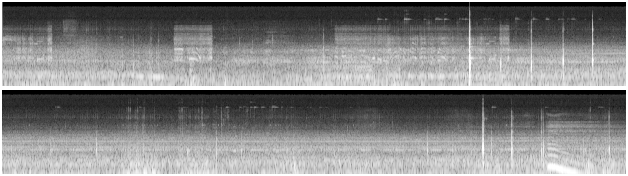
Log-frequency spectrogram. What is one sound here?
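Tyres roll over a road.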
